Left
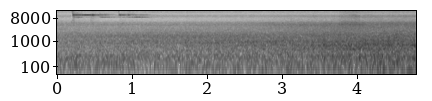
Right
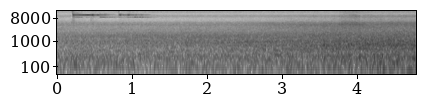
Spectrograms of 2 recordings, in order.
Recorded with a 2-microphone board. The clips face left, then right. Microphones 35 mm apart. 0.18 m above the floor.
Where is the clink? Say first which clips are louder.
Even; 60° right (ahead or behind), 3 m.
